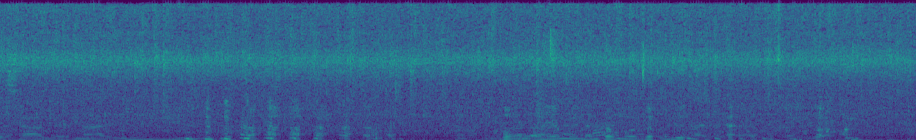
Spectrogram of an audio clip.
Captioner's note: laughs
